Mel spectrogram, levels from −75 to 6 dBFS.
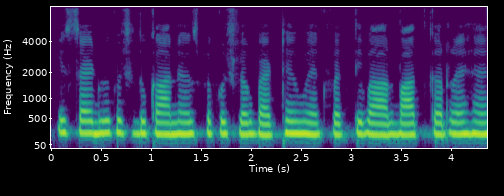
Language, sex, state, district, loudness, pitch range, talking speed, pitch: Hindi, female, Bihar, West Champaran, -10 LUFS, 200-215 Hz, 275 wpm, 205 Hz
